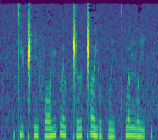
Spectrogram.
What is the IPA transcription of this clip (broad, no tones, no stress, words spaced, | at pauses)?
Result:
tʲuǁʰifonʲpɯl ǁɯǁɤj ukʷi kʷʰɛ ŋʷip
